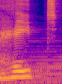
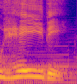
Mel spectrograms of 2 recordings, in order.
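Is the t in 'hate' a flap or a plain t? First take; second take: plain t; flap. First: The t is said as a plain t. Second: The t is said as a flap. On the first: The speaker calls it right. "o som é hate" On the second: The speaker calls it wrong. "e não hate"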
